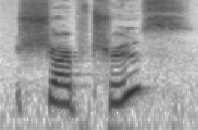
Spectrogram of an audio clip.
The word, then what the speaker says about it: chartreuse: Chartreuse? Freaking, however, I've never heard it pronounced before, man. That's okay. Allow me to elaborate. It is pronounced chartreuse. That's weird. There's no P in it.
